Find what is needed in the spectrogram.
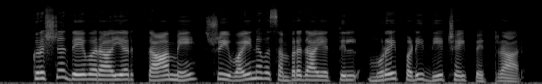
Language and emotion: Tamil, neutral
